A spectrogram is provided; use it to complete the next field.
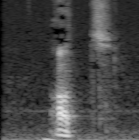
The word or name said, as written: Naam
